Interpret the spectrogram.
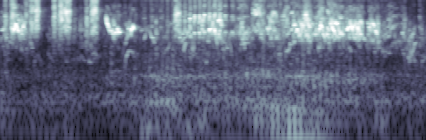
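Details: Chirping of baby budgerigars kept in an aviary, a steady mass of thin high twitters and squawks from a crowd of birds, with a few clearer rising whistles.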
